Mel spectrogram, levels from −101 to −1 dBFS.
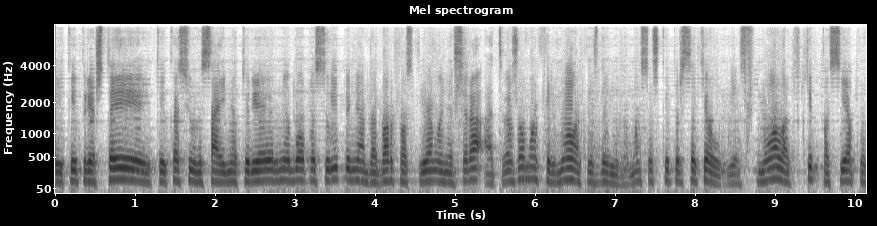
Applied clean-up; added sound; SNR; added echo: neural separator model SepFormer DNS4.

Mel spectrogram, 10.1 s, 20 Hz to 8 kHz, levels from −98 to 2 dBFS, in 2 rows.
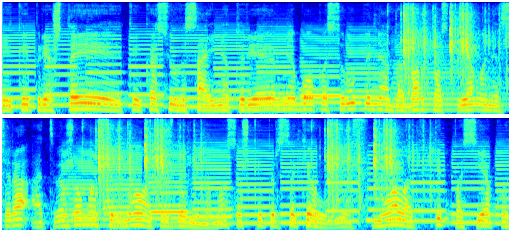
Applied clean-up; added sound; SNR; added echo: none; Wind instrument, woodwind instrument + Tools; 4 dB; none.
